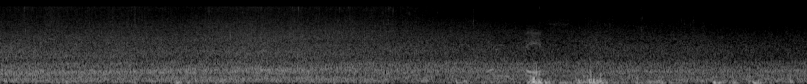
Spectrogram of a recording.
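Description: Steady rush of ocean surf mixed with wind on a sandy beach. About five and six seconds in, two brief low buffets of wind hit the microphone.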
